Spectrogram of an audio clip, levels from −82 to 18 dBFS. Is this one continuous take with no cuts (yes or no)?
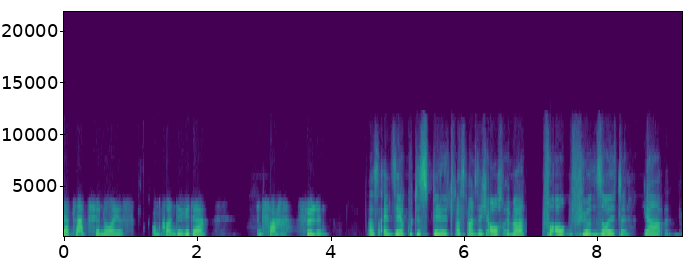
yes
